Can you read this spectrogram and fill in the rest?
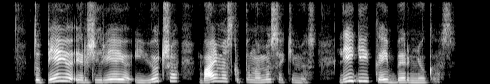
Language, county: Lithuanian, Vilnius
